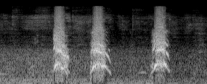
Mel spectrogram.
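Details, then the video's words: Chihuahua mix puppy barking and 'talking' along to a song playing in a car while dancing; three short high yapping barks about half a second apart, over low car background noise. "Puppy Dog Boston Dancing & barking along to song playing in the car!"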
